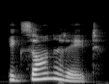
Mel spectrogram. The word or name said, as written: exonerate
